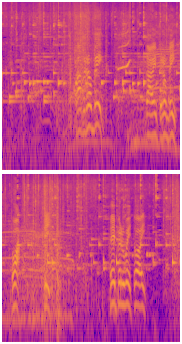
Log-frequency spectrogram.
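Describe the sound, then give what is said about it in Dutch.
A flock of sheep bleats while being herded together into a sturdy iron pen for the night, many overlapping wavering bleats following one another in quick succession, some louder bursts standing out over a busy background. “kijkend naar de kudde schapen die bijeengedreven werd en nu binnen een stevig ijzerwerk de nacht zal doorbrengen.”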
